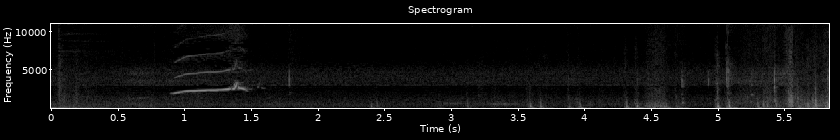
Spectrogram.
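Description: Horse hooves clip-clop at a tired, slowing walk in the Assassin's Creed Valhalla video game during the Siege of Paris, steady and moderately near, after a short sharp whistle, with the footfalls growing louder toward the end.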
